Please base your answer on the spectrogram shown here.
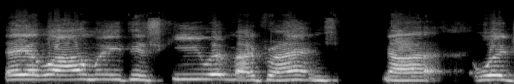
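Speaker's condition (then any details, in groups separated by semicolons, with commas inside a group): Cerebral palsy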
